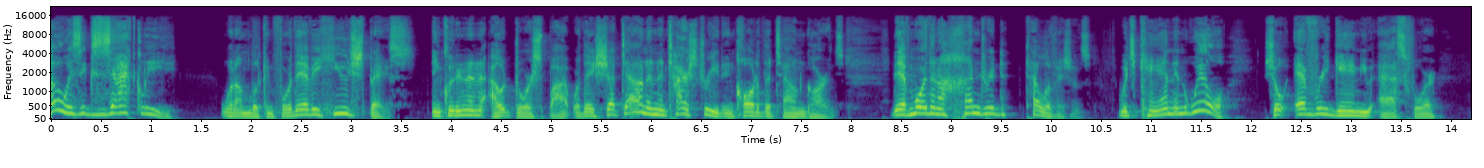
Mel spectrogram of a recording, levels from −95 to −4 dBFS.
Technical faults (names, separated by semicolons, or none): compressed frames skipped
